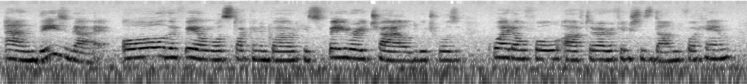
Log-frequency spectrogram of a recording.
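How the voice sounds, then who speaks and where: A woman's voice: medium pitch, steady tone, moderate pace, few pauses, dark tone. A woman with a Russian accent giving a frank, blunt opinion in a film discussion in a cinema auditorium, speaking English as a second language. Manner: frank, blunt, hesitant fillers. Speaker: discussion club participant. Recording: echoey hall, distant, noisy.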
